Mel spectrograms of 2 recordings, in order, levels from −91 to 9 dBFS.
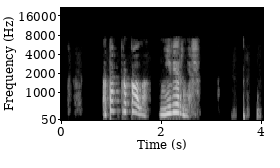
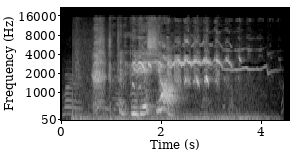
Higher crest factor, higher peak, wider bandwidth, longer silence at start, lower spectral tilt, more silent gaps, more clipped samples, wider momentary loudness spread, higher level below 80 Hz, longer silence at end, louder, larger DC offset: about the same, 18 dB vs 18 dB; about the same, -2 dBFS vs -2 dBFS; second, 7.4 kHz vs 15.5 kHz; first, 0.85 s vs 0.1 s; first, -5.5 dB/octave vs -1.5 dB/octave; first, 1.81-1.95 s, 2.80-3.41 s, 3.53-3.63 s, 3.79-3.91 s vs none; neither; about the same, 19 LU vs 18 LU; second, -58 dBFS vs -40 dBFS; second, 0.1 s vs 0.4 s; about the same, -17 LUFS vs -16 LUFS; neither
